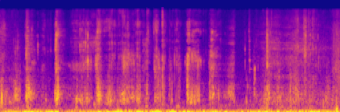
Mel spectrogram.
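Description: Biting and chewing a raw marinated shrimp: a quick run of wet crunches and clicks.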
